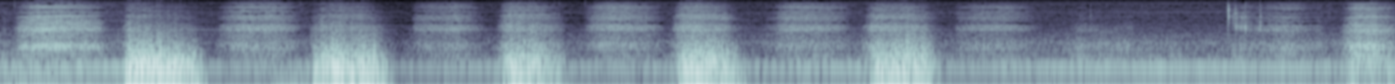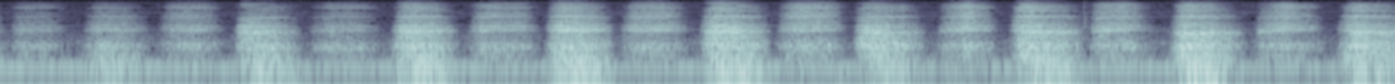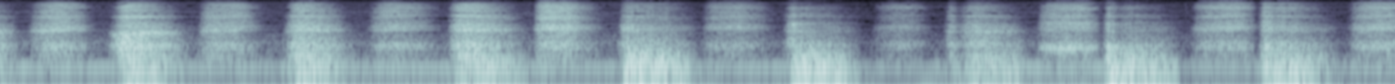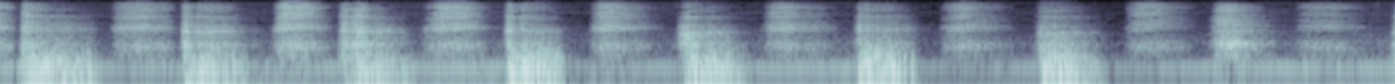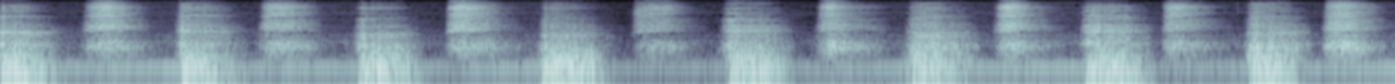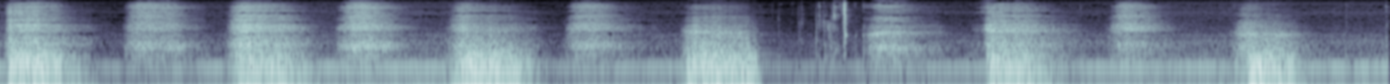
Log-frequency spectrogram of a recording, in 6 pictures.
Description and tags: Me breathing heavily as if I was running. I recorded this for a film I was making. Sorry about the mic position, I didn't have time to set it up correctly, although the effect it produces worked for the film.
